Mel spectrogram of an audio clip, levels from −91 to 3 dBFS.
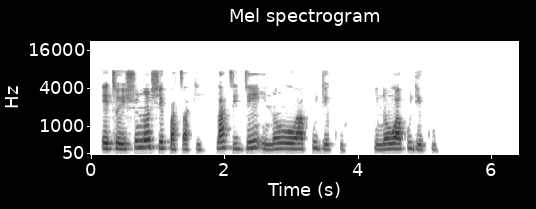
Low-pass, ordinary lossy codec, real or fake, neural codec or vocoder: none; none; real; none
